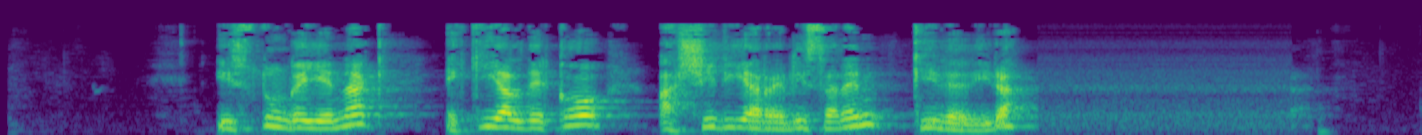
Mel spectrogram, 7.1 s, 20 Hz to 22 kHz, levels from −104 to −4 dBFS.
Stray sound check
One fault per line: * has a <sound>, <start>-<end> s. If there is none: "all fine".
all fine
